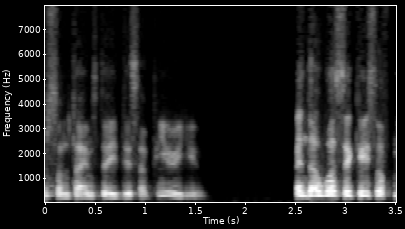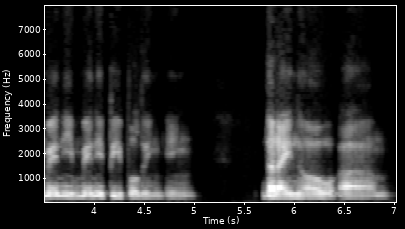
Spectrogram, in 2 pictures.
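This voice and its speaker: Venezuelan-accented young man, Spanish native, lecture storyteller, halting and mid-pitched, plain delivery. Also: darkish tone. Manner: halting, frequent fillers and restarts.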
